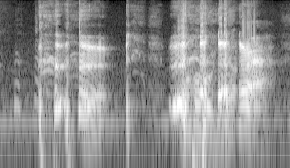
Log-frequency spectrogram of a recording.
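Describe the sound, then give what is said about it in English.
Two loud bursts of harsh, chesty coughing, each a quick cluster of three or four hacks, separated by a brief pause with a short throat sound between them. “Is that a wet cough?”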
